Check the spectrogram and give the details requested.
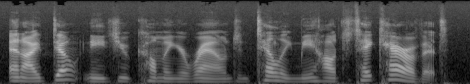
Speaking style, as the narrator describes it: he snarled

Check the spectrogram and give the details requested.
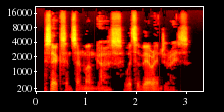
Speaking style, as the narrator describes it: grunted Moody

